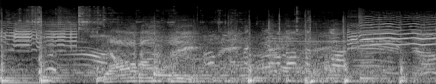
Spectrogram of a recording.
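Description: Punjabi folk music: dhol drum strokes under a reedy, bending wind-instrument melody, with a voice over it.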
